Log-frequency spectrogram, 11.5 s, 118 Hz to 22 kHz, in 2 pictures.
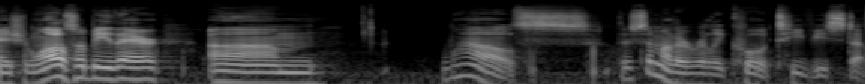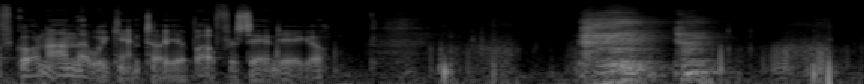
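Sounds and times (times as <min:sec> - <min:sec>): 
speech: 0:00.0 - 0:02.2, 0:03.0 - 0:08.1, 0:09.6 - 0:11.3
throaty rasping coughs: 0:09.6 - 0:10.7.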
